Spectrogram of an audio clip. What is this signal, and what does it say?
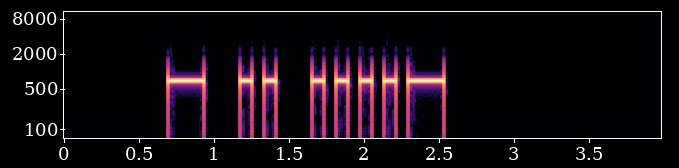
Morse code, heard as a keyed tone, about 15 wpm, 700 Hz. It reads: TI4
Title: Callsign Prefixes for Top 100 DXCC - 15wpm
